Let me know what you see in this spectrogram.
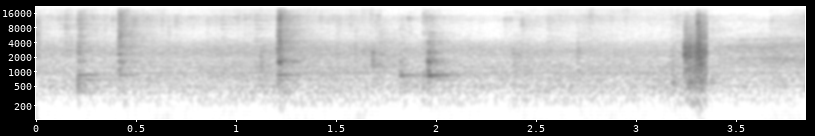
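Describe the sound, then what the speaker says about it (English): Pierogies sizzle in bubbly, frothy melted butter in a pan, with a soft steady fry broken by several light clicks and ticks and one sharper clatter near the end. "I have melted some butter in the pan. It's nice and bubbly and frothy. So I'm gonna put my pierogies in here."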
